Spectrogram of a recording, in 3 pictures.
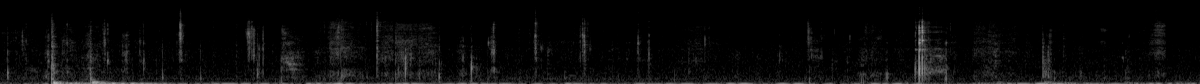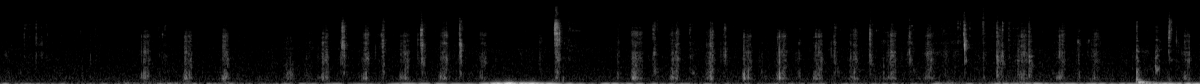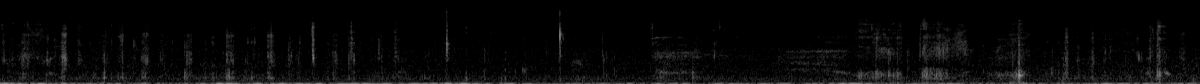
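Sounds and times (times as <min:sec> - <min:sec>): dull thumps: 0:00.5 - 0:01.3, 0:23.3 - 0:23.7
chewing crunchy radish: 0:13.4 - 0:16.9, 0:17.5 - 0:30.2, 0:32.6 - 0:36.0.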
